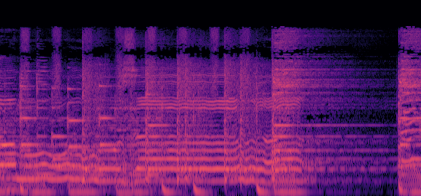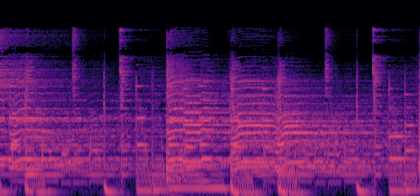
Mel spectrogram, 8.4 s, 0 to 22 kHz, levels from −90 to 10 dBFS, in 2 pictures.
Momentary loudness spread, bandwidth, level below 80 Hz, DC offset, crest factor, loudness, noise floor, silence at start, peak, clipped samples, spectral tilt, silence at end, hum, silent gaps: 10 LU; 13.5 kHz; -46 dBFS; under 0.1%; 18 dB; -28 LUFS; -49 dBFS; 0 s; -12 dBFS; under 0.1%; -2.5 dB/octave; 0 s; none; none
